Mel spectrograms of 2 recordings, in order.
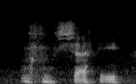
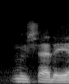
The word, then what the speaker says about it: Muschietti: All we really got this week is, the director for the Flash movie, Andy Muschietti. Is it Muschietti? Muschietti? Yes. Is it Muschietti or is it Muschietti? – Muschietti. – It's Muschietti? – Muschietti, yeah.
